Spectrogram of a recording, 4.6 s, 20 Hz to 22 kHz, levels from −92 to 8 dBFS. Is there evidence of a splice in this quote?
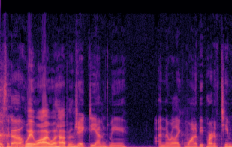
yes; 1 cut; at 1.5 s

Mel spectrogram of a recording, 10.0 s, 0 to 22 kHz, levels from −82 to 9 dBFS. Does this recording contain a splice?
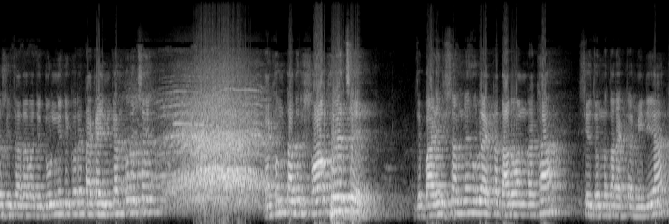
no; 0 cuts

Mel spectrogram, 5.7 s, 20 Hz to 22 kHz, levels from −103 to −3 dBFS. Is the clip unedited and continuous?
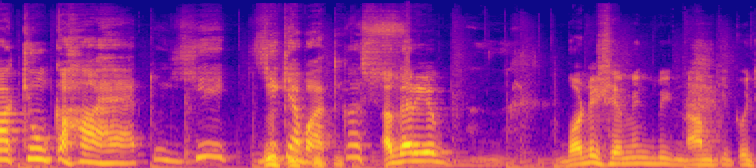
no; 1 cut; at 2.7 s

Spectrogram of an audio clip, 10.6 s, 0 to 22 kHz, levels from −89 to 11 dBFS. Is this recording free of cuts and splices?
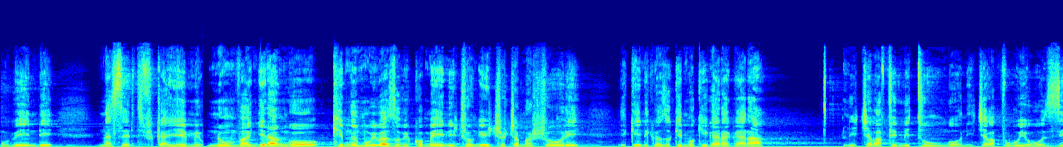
no; 1 cut; at 2.1 s

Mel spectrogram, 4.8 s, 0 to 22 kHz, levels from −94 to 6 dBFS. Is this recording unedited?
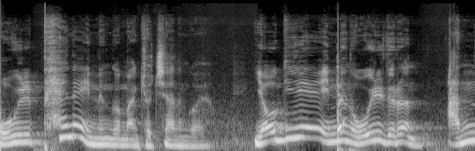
yes; 0 cuts

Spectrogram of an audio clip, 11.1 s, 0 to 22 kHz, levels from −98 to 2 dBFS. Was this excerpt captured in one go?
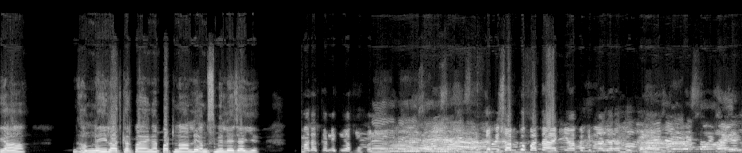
no; 1 cut; at 4.5 s

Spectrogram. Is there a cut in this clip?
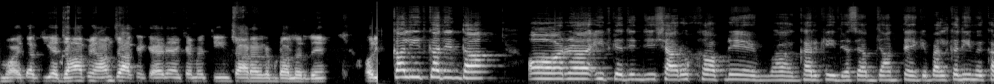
yes; 1 cut; at 3.8 s

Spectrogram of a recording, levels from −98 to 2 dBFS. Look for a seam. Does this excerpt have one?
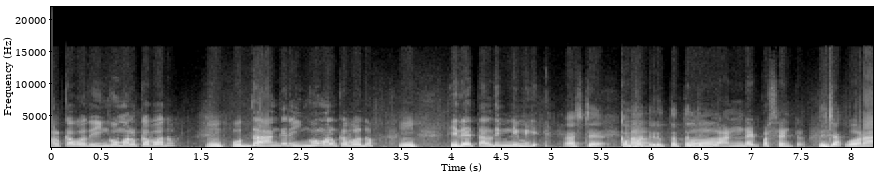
no; 0 cuts

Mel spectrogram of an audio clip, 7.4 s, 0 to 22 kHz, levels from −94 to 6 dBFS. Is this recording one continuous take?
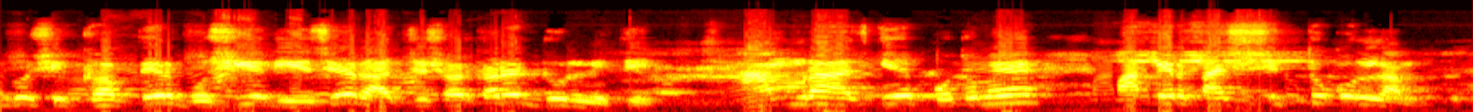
no; 1 cut; at 3.5 s

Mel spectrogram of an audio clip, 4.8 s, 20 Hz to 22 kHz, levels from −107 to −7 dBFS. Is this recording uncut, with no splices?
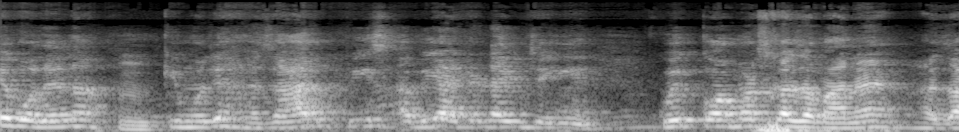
yes; 0 cuts

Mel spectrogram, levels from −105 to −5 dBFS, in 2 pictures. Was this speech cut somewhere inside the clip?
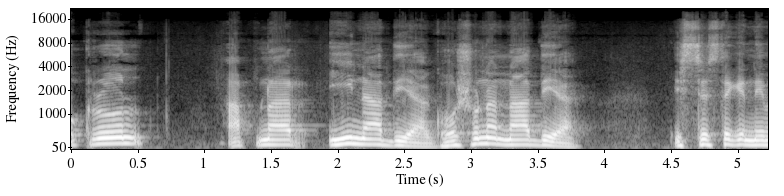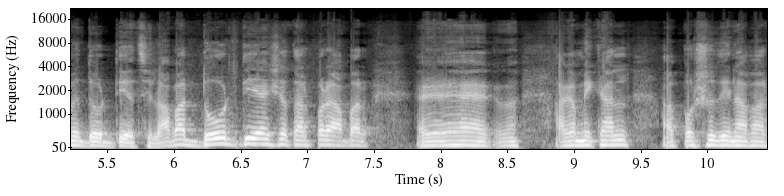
no; 0 cuts

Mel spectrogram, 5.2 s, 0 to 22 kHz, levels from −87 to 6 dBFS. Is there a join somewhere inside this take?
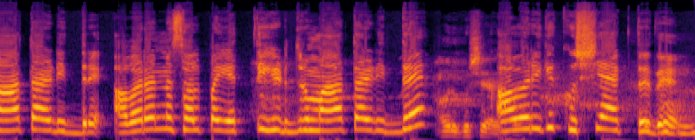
no; 0 cuts

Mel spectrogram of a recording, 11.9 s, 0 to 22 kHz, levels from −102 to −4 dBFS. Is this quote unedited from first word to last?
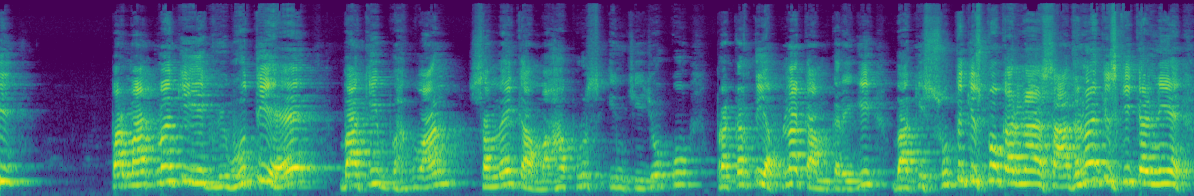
yes; 0 cuts

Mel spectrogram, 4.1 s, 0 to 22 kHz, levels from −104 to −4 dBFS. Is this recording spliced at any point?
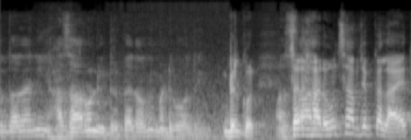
no; 0 cuts

